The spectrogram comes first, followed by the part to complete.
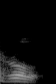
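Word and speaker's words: ρ: यह रो है। इसको जो है रो पढ़ते हैं। इसका प्रोनाउंसिएशन रो होता है।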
